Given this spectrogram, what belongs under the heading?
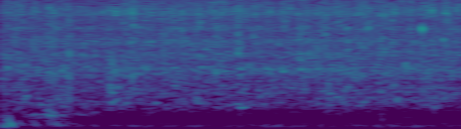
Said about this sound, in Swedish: Lyssna min bakgrund här. Nu tycker jag att vi pausar decemberyran lite och bara chillar och lyssnar till det porlande vattnet den, eh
